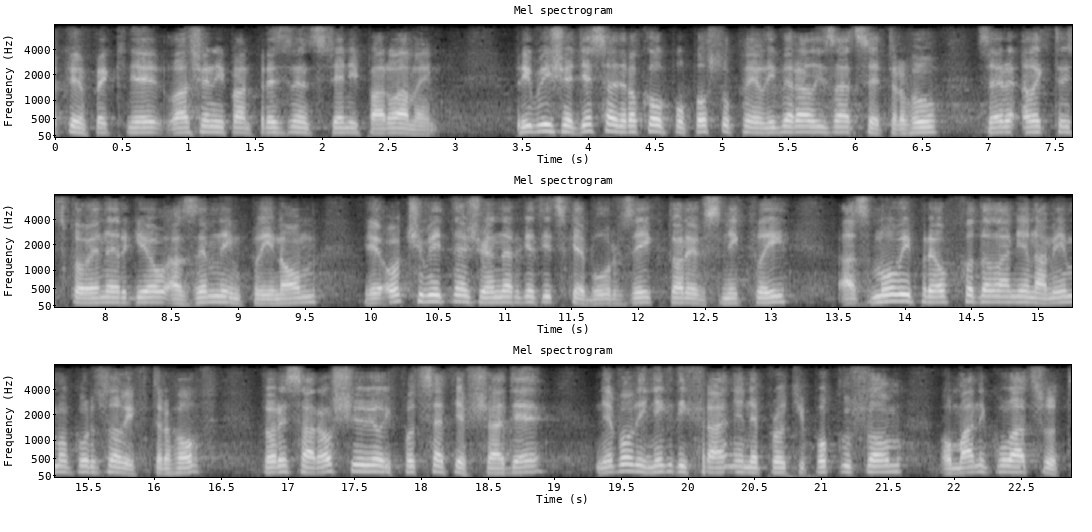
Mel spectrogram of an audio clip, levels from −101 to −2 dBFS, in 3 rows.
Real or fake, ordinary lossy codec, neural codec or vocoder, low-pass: fake; none; codec, 16 kHz, 1.1 kbps, Voila-Tokenizer; none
